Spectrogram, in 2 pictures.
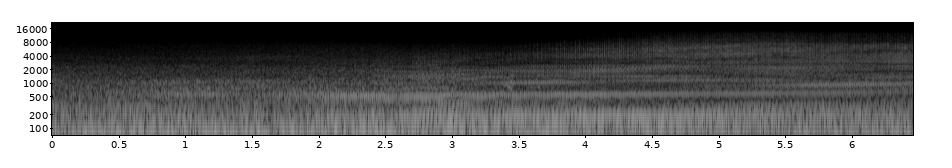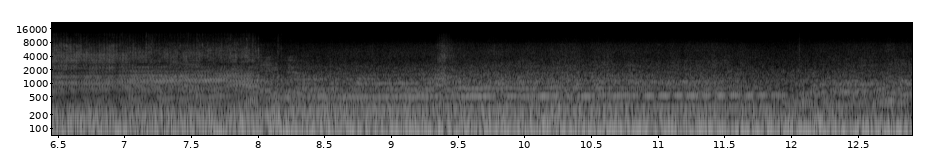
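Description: Tyres and wind rush loudly on a highway.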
